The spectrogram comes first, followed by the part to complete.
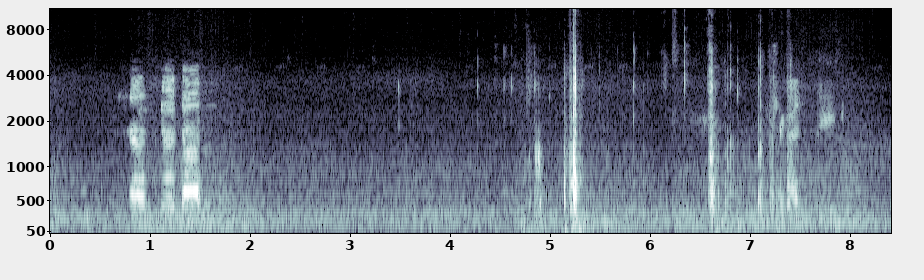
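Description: Quiet low background noise with brief snatches of faint voices about a second in and again near the end. One sharp click a little after halfway is the loudest sound.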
